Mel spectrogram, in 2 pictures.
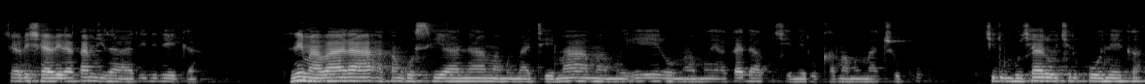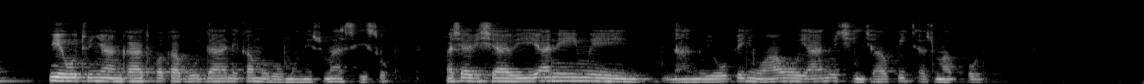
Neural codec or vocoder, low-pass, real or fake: none; 7.2 kHz; real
